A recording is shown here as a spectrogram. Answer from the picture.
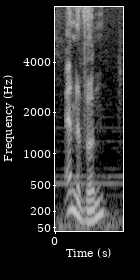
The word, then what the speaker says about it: Enevun: And that you can find my stuff on Twitter and Twitch at Enovan. That's spelled E-N-E-V-U-N.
